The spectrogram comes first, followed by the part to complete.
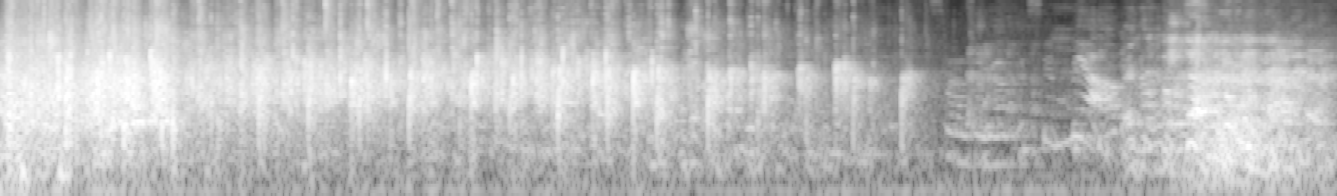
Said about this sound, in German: Ich hätte auch gerne einen Applaus dafür.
